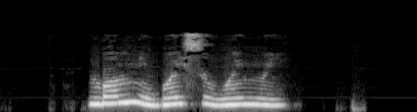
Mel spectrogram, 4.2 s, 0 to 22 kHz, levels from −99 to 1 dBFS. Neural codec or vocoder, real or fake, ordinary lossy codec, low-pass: codec, 16 kHz, 16 kbps, FunCodec, trained on Chinese and English, 50 frames a second; fake; MP3, 32 kbps; 7.2 kHz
